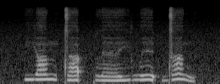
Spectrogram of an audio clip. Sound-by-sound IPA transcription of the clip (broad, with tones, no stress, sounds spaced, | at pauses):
j a˥˩ m t a˦˥ ʔ p l ɛː˦˥ j w e˥˩ ʔ d a˥˩ n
